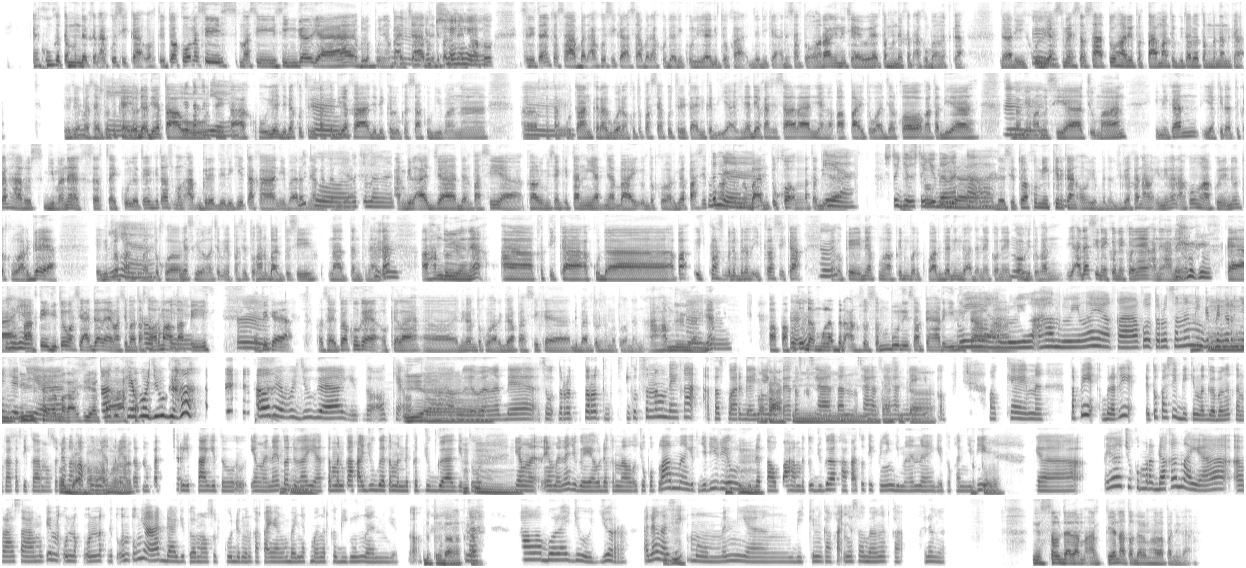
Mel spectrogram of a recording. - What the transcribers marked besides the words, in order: laughing while speaking: "oke"; in English: "meng-upgrade"; drawn out: "udah"; chuckle; laughing while speaking: "Oke"; in English: "party"; chuckle; laughing while speaking: "iya"; chuckle; laughing while speaking: "juga"; chuckle; drawn out: "Iya"; drawn out: "Makasih"; tapping; other background noise
- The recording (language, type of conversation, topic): Indonesian, podcast, Pernahkah kamu merasa salah mengambil risiko, dan apa yang kamu pelajari dari pengalaman itu?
